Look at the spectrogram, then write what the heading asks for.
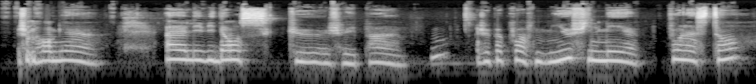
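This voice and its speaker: Speaking at a very slow pace, a woman with a fairly high pitch, a dark, mellow tone and a somewhat breathy quality keeps her intonation fairly even. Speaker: craft vlogger. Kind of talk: casual vlog talk. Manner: halting, many hesitations.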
